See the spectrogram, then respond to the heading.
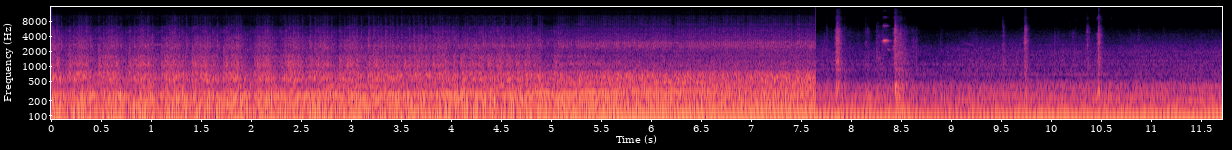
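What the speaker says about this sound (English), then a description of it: "we'll be good to start the tractor up and get back to farming" A farm tractor's engine runs with a loud, steady low rumble and a throbbing pulse. Partway through it shifts to a smoother idle, with a few sharp clanks and hisses.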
